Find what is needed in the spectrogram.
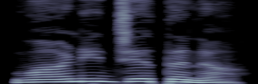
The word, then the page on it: ವಾಣಿಜ್ಯತನ: kannada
